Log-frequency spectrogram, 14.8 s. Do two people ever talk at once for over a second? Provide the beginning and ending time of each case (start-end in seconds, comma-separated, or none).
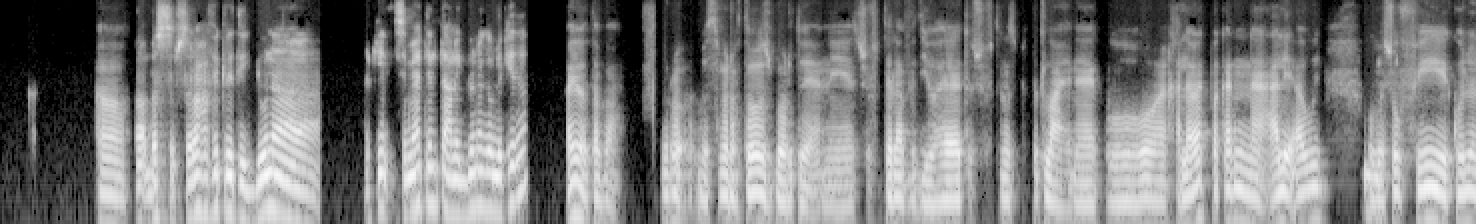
none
